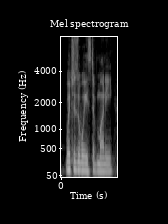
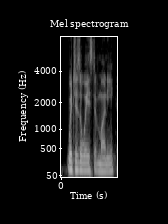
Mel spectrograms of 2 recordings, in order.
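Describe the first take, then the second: No difference in how they are said.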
